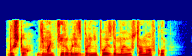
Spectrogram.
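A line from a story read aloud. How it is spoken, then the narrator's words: Frightened question. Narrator (Russian): испуганно спросил Ломакин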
